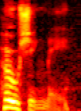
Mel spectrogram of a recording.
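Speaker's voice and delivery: low, loud indignant surprise; gloomy donkey taken aback; surprised. A narrator's reading. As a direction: repeat it in deep disbelief. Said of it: "said Eeyore in surprise".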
